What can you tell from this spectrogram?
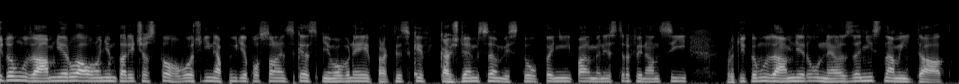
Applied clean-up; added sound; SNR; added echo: neural diffusion model UNIVERSE++.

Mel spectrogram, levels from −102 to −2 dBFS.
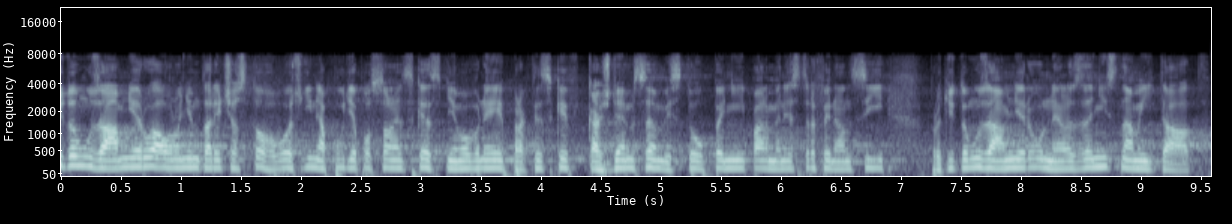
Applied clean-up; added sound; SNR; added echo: none; none; none; none.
